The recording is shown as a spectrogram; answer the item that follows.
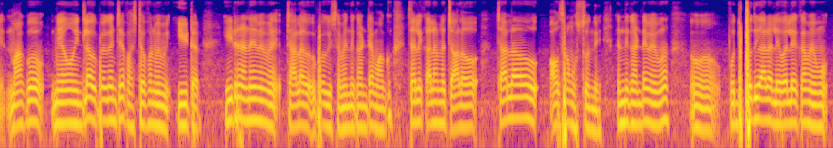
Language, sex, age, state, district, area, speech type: Telugu, male, 18-30, Telangana, Vikarabad, urban, spontaneous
